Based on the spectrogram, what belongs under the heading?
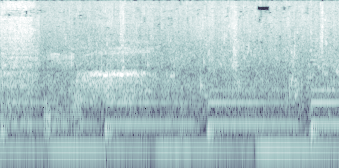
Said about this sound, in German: Wie eine graue Wand aus Wasser verdeckte der Regen die Sicht auf die Welt. In Kempen, in England, mitten im Oktober.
